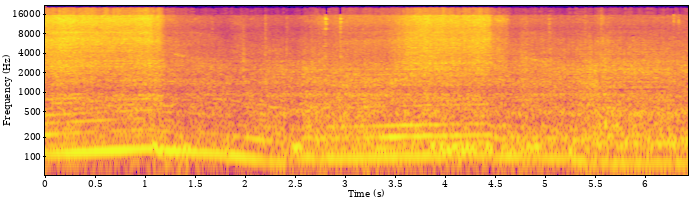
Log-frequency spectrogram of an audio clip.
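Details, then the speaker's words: Turbo Nissan Maxima with AEM and MAP hooked up, hard pull: low engine drone climbing, then the note stalls and won't rise past mid revs. Power loss at high rpm in third gear, held second. "kind of kind of held second gear but as you might have heard in third gear it didn't like that very much"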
